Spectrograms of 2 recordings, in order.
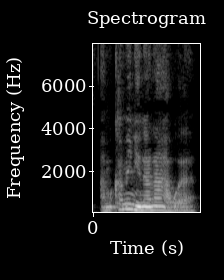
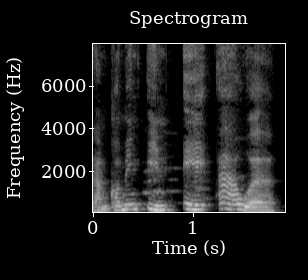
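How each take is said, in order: First: "an hour" linked as "anour"; assimilated article. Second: "an" turned into a separate "ay" before "hour"; wrong article demo. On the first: Teacher showing assimilation, "an hour" linked as one word. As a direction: run the N of "an" straight into "hour". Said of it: "it can easily be assimilated". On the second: Teacher showing the mistake, "an" said as an unlinked "ay". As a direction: say "ay, hour" for "an hour", no linking. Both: Shown as a demonstration.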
